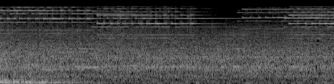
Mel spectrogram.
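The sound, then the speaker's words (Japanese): Many telephones in the reporters' seats behind home plate at Jingu Stadium ring at once during a Hanshin–Yakult baseball game, a dense, continuous jangle of overlapping bells, steady and fairly loud throughout, with no voices. “ネット裏記者席の電話が一斉に鳴り響いた担当キャップと本社のデスクとのこの試合最初の優勝原稿の打ち合わせである”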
